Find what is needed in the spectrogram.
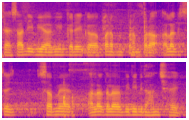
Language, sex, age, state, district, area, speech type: Maithili, male, 18-30, Bihar, Purnia, rural, spontaneous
